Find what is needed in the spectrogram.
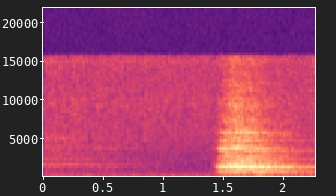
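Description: Near silence, then about one and a half seconds in, a woman's single heavy breath out: she is winded from a set of tuck jumps.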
